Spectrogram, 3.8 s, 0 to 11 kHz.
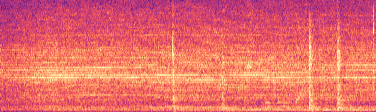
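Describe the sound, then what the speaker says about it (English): Spindle of a new 2011 Doosan Puma 400LB CNC turning center running in low range, a steady mechanical hum with faint intermittent knocks in a shop. "now we're going to run the spindle"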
